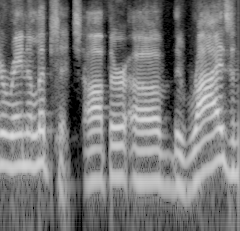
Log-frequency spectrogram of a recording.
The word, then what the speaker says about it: Lipsitz: get her name so her name is Rayna lip shits lipsitz it's spelled l-i-p-s-i-t-z lipsitz okay so Raina lipsitz I think that's how you say it and it's called the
